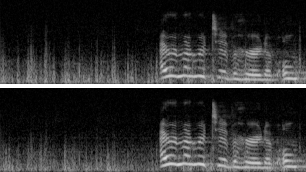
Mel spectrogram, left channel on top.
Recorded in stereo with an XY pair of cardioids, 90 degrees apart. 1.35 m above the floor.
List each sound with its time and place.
1.6 s a woman speaking: 25° right, 0.9 m; by 3.0 s 20° right, 1.7 m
